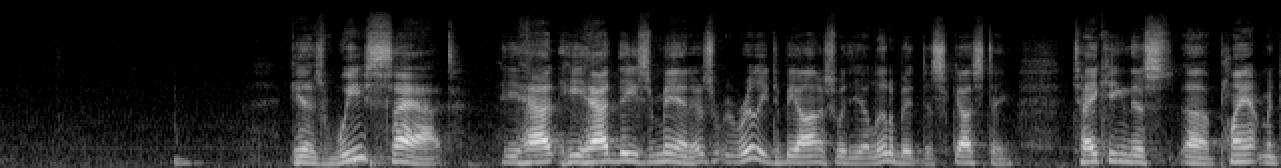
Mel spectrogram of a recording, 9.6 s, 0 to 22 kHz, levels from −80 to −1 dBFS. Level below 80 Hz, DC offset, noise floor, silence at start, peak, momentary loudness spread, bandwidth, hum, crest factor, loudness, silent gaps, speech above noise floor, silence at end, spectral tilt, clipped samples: -64 dBFS; under 0.1%; -58 dBFS; 1.3 s; -4 dBFS; 11 LU; 15.5 kHz; none; 20 dB; -24 LUFS; none; 34 dB; 0 s; -4 dB/octave; under 0.1%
